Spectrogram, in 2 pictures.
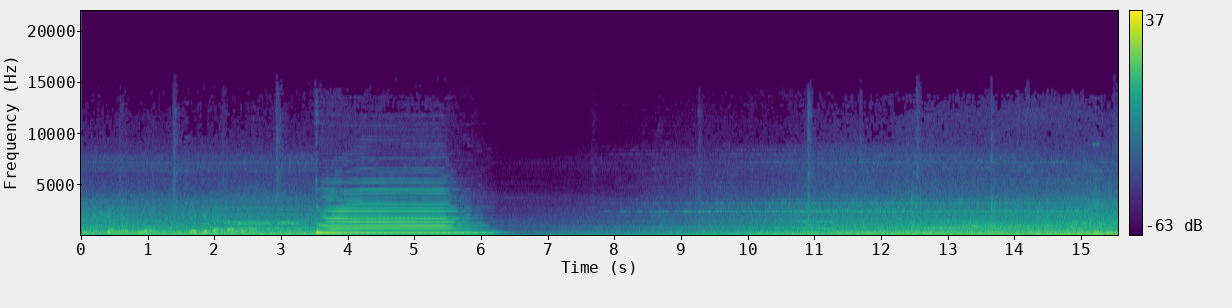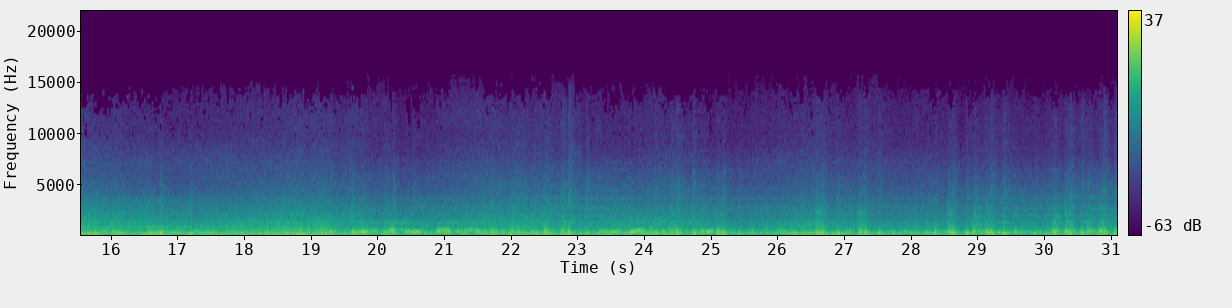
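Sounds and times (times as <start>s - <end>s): train passing rumble: 0.0s - 31.0s
two-note train horn: 3.5s - 6.5s.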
